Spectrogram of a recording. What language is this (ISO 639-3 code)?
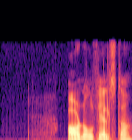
nor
